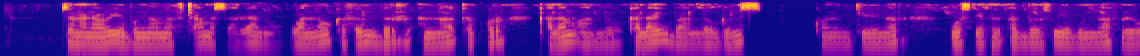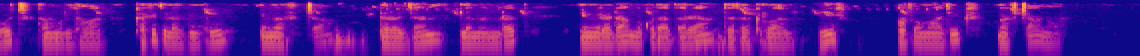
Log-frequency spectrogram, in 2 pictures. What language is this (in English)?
Amharic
